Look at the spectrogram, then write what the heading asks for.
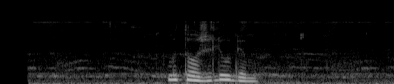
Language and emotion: Russian, neutral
